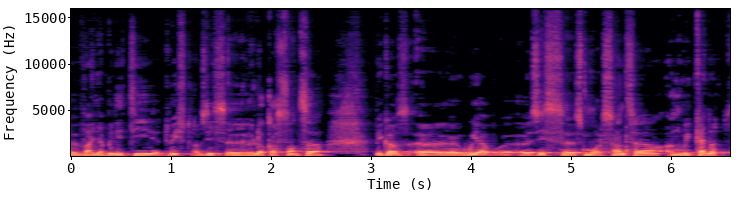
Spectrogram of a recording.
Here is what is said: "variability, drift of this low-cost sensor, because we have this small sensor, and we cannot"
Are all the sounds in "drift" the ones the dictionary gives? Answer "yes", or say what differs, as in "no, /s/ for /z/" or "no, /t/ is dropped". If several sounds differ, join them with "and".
no, /w/ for /ɹ/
